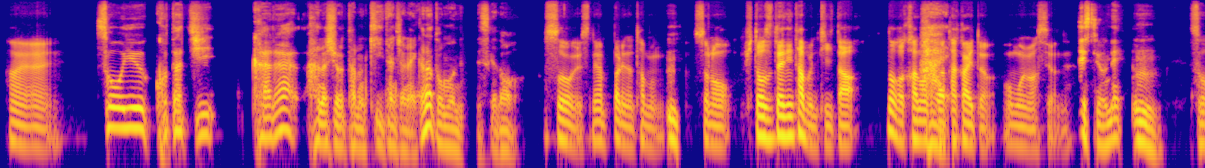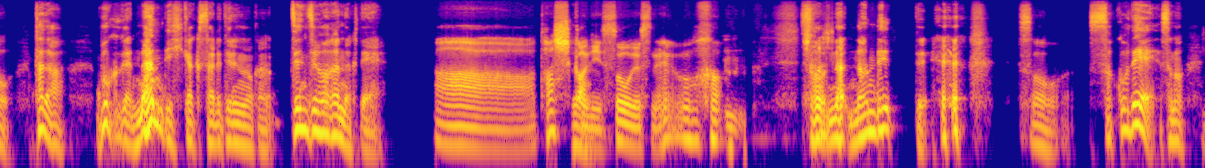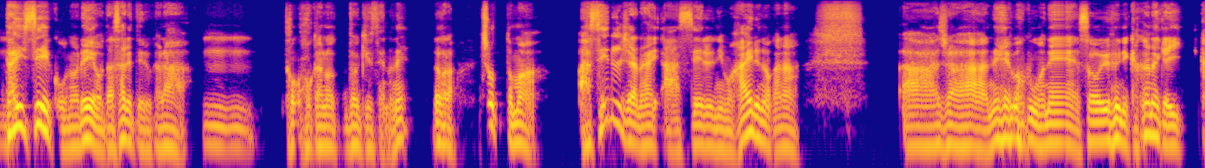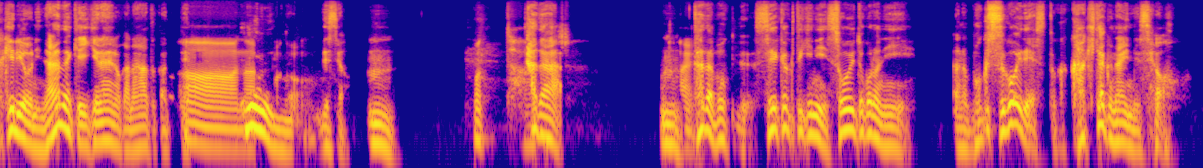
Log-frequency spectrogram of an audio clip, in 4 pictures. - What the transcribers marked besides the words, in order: chuckle
- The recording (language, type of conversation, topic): Japanese, advice, 同年代と比べて焦ってしまうとき、どうすれば落ち着いて自分のペースで進めますか？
